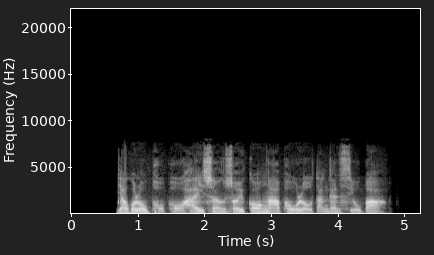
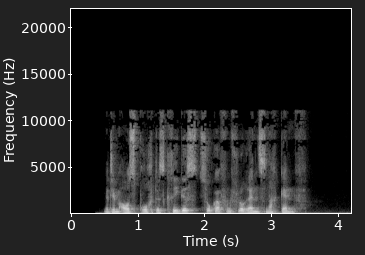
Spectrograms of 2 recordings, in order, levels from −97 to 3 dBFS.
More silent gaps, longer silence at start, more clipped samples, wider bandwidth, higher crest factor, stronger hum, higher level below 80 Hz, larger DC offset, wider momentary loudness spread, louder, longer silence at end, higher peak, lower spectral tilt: neither; first, 0.7 s vs 0.5 s; neither; second, 7.6 kHz vs 11.5 kHz; about the same, 16 dB vs 18 dB; neither; second, -54 dBFS vs -42 dBFS; neither; first, 10 LU vs 6 LU; first, -17 LUFS vs -25 LUFS; second, 0.55 s vs 0.75 s; first, -2 dBFS vs -8 dBFS; about the same, -6 dB/octave vs -6 dB/octave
